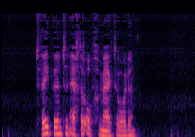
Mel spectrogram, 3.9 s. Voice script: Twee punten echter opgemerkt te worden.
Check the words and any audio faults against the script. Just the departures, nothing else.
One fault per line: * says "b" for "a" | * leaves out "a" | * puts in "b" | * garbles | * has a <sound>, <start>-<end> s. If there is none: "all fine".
all fine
